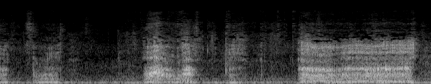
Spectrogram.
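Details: American bully and pit bull playing tug with a toy, growling in rough broadband bursts that end in a longer, sustained, throaty rumble, with faint human voice in the background.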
